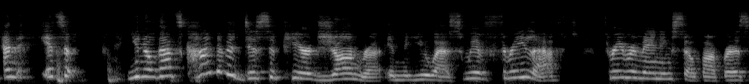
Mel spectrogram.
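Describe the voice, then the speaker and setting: A woman's raised, projected voice with an American accent, high in pitch and bright, sharp in tone, at a moderate pace with very wide pitch swings. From US Midwest, Detroit. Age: 60s. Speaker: author and former actress. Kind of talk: interview.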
